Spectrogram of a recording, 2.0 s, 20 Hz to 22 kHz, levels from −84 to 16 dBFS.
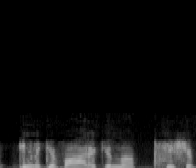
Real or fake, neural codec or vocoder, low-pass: fake; codec, 16 kHz, 1.1 kbps, Voila-Tokenizer; 7.2 kHz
